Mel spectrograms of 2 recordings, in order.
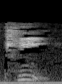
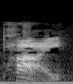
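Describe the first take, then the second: First: The letter name is pronounced in a Greek way. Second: The letter name is pronounced in an anglicized way. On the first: The speaker calls it right. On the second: The speaker calls it wrong. "It's not"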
